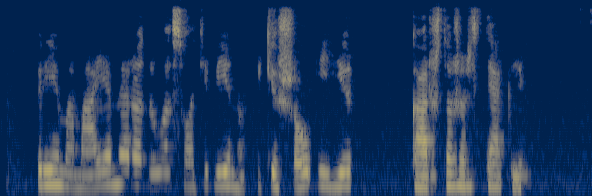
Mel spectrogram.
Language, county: Lithuanian, Klaipėda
